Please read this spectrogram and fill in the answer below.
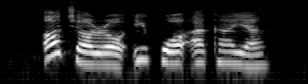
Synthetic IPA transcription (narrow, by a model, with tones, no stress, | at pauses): ɔ˦t͡ʃɔ˨ɾɔ˨ʔɪ˦kʷɔ˦ʔa˦ka˦ja˦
